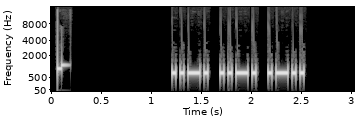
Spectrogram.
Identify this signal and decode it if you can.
Morse code, heard as a keyed tone, about 31 wpm, 700 Hz. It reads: FFL
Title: USA Call Sign Postfixes - 3 Letters 30wpm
